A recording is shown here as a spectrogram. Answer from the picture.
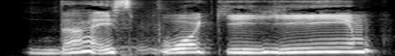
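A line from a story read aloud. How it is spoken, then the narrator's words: Breathless hoarse wheeze. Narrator (Ukrainian): Засапано прохрипів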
